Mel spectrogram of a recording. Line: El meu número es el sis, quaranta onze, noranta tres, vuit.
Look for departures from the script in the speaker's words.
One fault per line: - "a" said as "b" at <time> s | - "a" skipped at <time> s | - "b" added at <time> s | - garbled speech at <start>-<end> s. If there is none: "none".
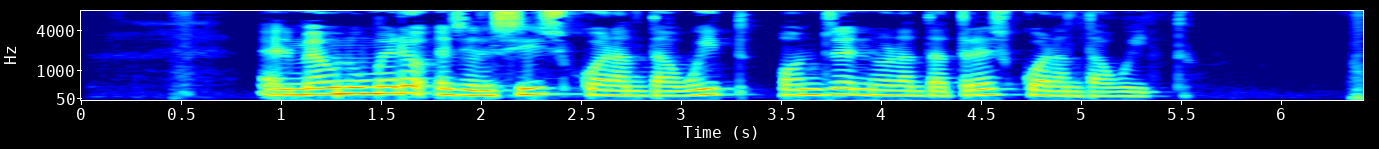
- "vuit" added at 3.1 s
- "quaranta" added at 4.8 s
